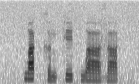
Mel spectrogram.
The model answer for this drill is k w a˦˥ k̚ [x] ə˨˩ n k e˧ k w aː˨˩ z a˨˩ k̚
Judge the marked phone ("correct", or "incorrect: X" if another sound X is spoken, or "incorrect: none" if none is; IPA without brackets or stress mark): correct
